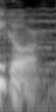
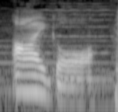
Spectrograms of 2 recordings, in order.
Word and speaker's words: Igor: You must be Igor. – No, it's pronounced Igor.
